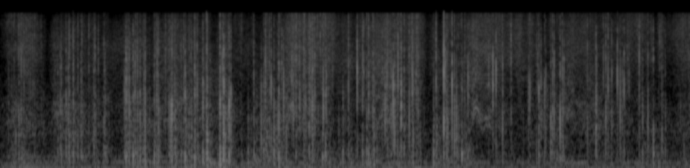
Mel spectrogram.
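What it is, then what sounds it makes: Polyester-spandex leggings scratched with fingernails. Fingertips and nails scratch along the side of worn camo-print polyester-spandex stretch leggings with white side stripes. The result is a steady, dense, bright scratching and crinkling texture made of many quick overlapping strokes, over a faint low hum.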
